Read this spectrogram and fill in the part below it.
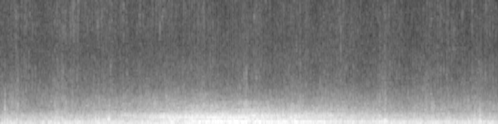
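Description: A car drives past on a snowy street.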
